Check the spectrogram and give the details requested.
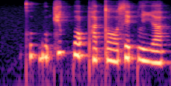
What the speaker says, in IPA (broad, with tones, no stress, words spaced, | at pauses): kʰu˨˩k̚bu˨˩ʔt͡ɕo˥˩k̚ pɔ˦˥ʔ pʰa˨˩k̚tɔː˩˦se˦˥ʔpli˨˩a̯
